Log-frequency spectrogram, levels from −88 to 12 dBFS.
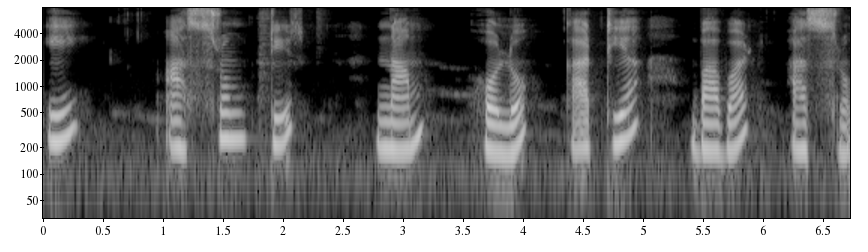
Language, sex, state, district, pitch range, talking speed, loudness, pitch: Bengali, female, Tripura, West Tripura, 190-250 Hz, 60 wpm, -18 LUFS, 215 Hz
